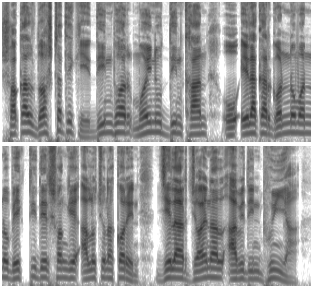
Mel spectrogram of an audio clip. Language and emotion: Bengali, neutral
